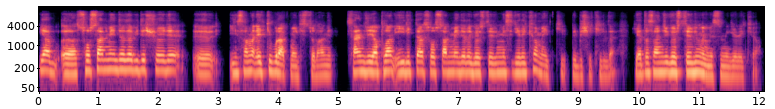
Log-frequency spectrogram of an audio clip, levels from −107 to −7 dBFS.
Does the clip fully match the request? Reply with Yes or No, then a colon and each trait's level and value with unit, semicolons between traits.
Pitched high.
No: medium, 155 Hz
